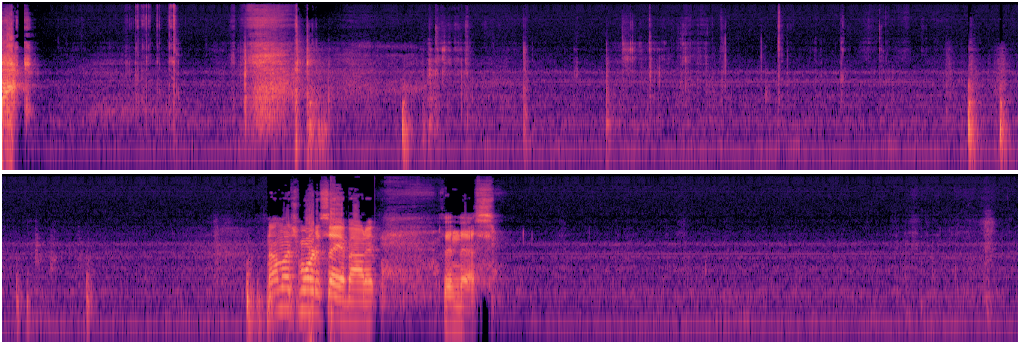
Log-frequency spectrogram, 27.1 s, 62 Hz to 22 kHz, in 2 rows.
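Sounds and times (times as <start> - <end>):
cards and packaging handled: 1.6 - 2.4, 7.6 - 12.2.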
